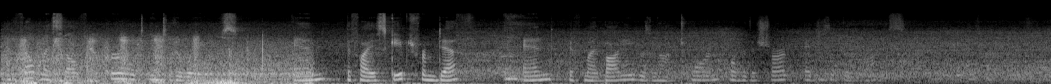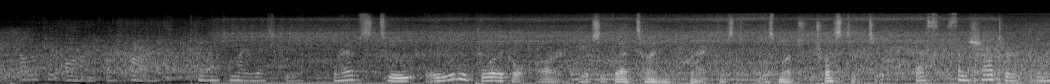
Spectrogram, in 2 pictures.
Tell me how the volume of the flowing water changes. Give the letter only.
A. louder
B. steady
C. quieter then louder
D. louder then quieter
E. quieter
A.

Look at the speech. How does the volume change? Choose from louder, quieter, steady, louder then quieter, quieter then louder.
quieter then louder.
